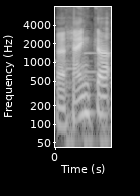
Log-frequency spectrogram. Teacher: accent on the first mora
